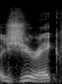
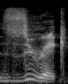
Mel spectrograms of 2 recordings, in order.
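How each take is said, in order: First: The word begins with a J sound. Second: The word begins without a J sound. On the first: The speaker calls it wrong. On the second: The speaker calls it right.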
